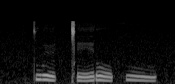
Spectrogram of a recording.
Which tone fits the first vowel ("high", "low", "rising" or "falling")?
falling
